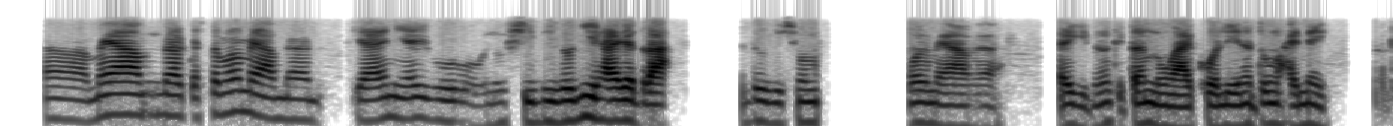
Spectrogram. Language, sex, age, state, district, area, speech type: Manipuri, male, 18-30, Manipur, Kangpokpi, urban, conversation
